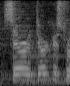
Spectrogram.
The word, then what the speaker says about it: Durkis: Sarah Durkis, Rhymes with Circus,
